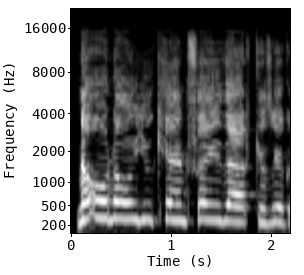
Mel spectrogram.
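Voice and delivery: hammed-up scandalized churchgoer; mock scolding objector. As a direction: imitate a shocked scold cutting her off. Imitating people scolding her.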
